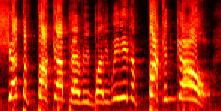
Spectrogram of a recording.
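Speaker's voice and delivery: put-on impatient, fed-up, own accent dropped. Retelling what Smaggley said in the clip: imitating Smaggley, accent dropped. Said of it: "Drop the accent and everything".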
